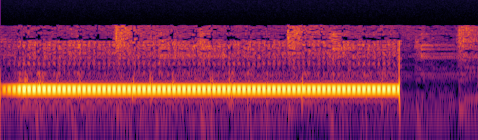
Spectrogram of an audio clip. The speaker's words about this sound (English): Yes, it's two rings. He may not answer.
